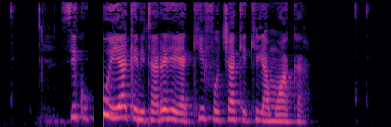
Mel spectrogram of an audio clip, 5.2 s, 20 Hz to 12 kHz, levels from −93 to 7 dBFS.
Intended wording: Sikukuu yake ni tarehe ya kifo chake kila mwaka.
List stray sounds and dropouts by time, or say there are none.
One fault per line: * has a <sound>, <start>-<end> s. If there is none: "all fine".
* has a dropout, 1.2-1.4 s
